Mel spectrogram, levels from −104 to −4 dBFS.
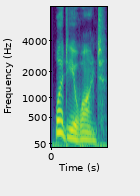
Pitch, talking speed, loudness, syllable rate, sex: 130 Hz, 285 wpm, -15 LUFS, 5.6 syllables/s, male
